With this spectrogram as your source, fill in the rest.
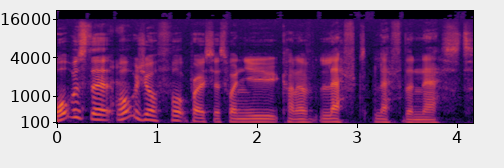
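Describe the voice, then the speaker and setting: A man with an unremarkable speaking voice, moderate pace and ordinary pitch variation, in a very clean recording against a silent background. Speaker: podcast co-host. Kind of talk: casual chat.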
